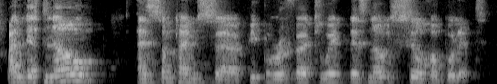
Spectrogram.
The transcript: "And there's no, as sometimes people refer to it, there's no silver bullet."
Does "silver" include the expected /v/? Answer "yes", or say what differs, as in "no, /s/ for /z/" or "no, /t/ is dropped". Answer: yes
